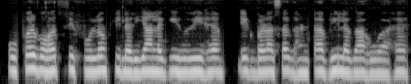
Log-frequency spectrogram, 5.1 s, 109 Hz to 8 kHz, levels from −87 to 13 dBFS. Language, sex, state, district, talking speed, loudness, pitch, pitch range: Hindi, female, Jharkhand, Deoghar, 200 wpm, -15 LUFS, 205 Hz, 200-215 Hz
